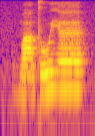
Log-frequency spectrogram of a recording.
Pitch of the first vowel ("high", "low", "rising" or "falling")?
low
